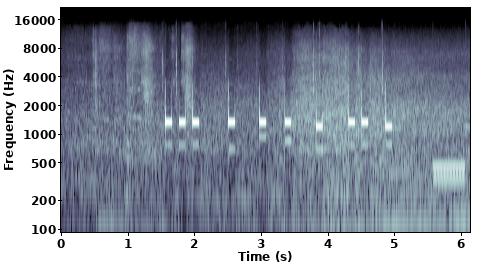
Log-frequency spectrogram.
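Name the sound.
telephone dialing a number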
